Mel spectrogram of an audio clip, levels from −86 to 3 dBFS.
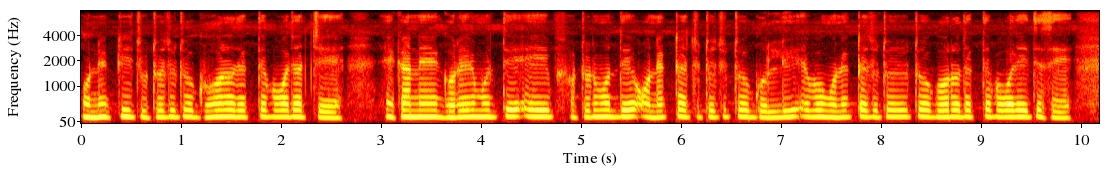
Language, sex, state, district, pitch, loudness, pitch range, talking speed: Bengali, male, Assam, Hailakandi, 175 Hz, -15 LUFS, 170-180 Hz, 145 wpm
